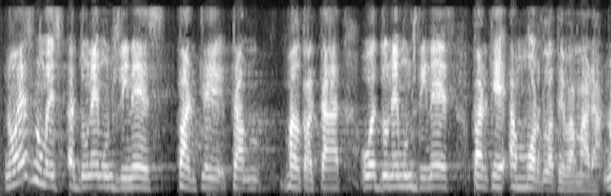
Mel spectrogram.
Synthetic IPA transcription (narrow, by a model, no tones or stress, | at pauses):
noeznumezət̪̚d̪unɛmunzðines | pəɾkɛt̪amː | alˠt̪ɾək̚t̪at̪̚oət̪̚d̪unɛmunzðinespəɾkɛʔəmːɔɾt̪lət̪eβ̞əmaɾə̰n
